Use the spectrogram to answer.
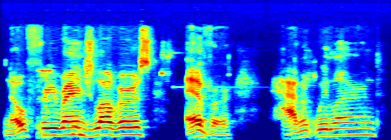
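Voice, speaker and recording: A man's voice: fairly high pitch, very animated, slow pace, warm tone, muffled recording. An actor playing a dramatic, outspoken young male housemate in a comedy table read. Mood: emphatic. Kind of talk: comedy script read aloud. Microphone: video call.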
